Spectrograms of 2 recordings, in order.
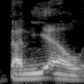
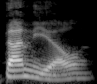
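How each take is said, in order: First: The stress falls on the final syllable. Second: The stress falls before the final syllable. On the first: The speaker calls it right. "It goes with the L, actually. Daniel is how you pronounce it" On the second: The speaker calls it wrong. "it's not Daniel"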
